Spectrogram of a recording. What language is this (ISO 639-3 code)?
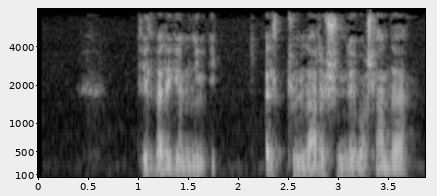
uzb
